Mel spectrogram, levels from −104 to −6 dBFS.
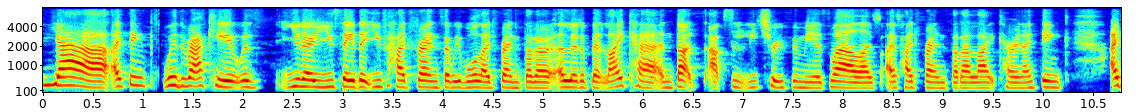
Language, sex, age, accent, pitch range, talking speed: English, female, 20-39, British, 215-255 Hz, 260 wpm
